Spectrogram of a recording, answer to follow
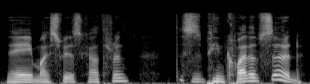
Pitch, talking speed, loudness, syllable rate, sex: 125 Hz, 175 wpm, -20 LUFS, 6.0 syllables/s, male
